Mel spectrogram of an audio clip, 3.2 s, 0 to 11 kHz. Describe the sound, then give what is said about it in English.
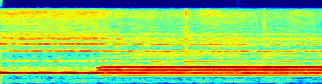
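A loud steam whistle blows continuously at the Icicle Seafood Petersburg Fisheries cannery plant in southeast Alaska on August 11, marking 100,000 cases of canned pink salmon. Its steady tone rises slightly in pitch partway through, with a hissing rush of steam underneath and no voices. “The steam whistle blew August 11th at Icicle Seafood's Petersburg Fisheries Plant, marking 100,000 cases of canned pink salmon.”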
